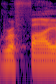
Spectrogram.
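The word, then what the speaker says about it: Grafaiai: good they do say it so it's called graphi I was about to say I'm going to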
